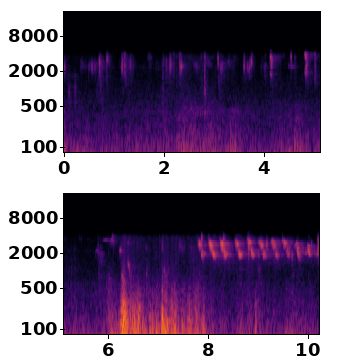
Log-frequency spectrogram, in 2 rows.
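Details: Wild monk parakeets visiting a Gulf Coast bird feeder near Houston, Texas, 10 March 2021; rapid harsh chattering calls, a loud flapping thump midway, then a quick run of repeated squawks.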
